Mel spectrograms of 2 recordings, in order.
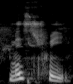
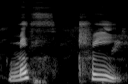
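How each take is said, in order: First: Said in the usual way. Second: मिस्ट्री slowly split as मिस, ट्री; split syllables. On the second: Shown as a demonstration. Teacher showing the parts of mystery, split syllables. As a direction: say मिस्ट्री with a gap after मिस. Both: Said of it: "syllables को अलग-अलग करने के लिए".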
